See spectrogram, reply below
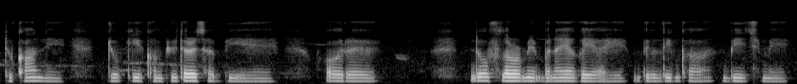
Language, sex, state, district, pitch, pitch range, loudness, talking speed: Hindi, female, Arunachal Pradesh, Lower Dibang Valley, 155 Hz, 150-160 Hz, -21 LUFS, 145 wpm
